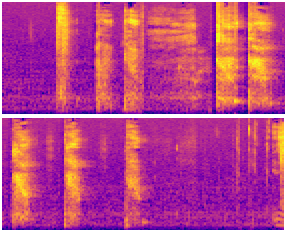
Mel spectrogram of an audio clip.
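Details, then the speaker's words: About nine short, sharp coughs in quick bursts in a quiet room from a person who says they are ill; cough. "Извиняйте за кашель, потому что я болею."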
